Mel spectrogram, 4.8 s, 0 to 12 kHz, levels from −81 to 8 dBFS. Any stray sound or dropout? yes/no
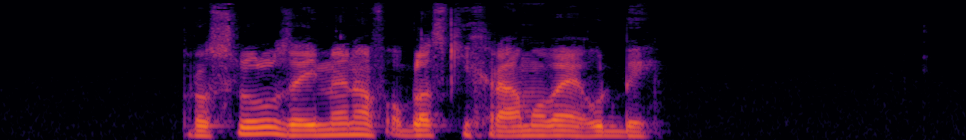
no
